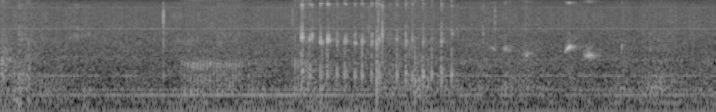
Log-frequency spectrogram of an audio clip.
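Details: Low steady purr from a domestic cat, Tejko or Tigra, beneath a patch of rapid rattling clicks midway and a few brief high chirpy squeaks toward the end.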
